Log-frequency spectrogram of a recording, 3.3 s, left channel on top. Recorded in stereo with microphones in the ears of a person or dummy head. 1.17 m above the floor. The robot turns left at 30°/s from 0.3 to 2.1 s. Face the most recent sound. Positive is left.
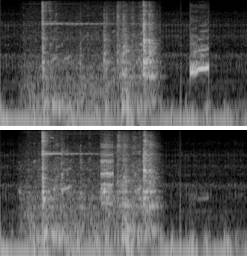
turn(degrees=35)  # may be behind; listen again after turning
